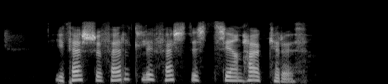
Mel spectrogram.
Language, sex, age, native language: Icelandic, female, 60-69, Icelandic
